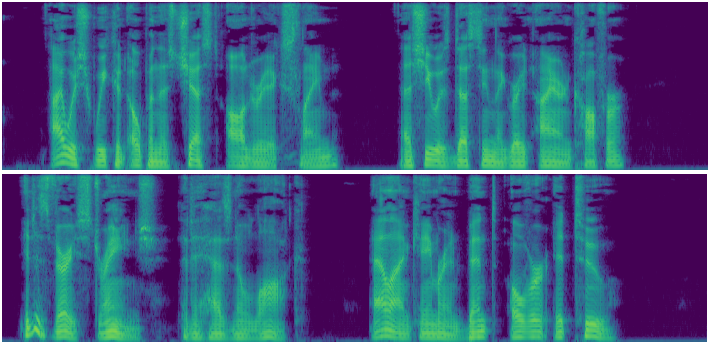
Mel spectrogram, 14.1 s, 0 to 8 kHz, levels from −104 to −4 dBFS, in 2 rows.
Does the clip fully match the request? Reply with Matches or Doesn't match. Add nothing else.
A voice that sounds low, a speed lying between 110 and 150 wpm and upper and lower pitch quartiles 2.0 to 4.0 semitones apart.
Matches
